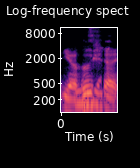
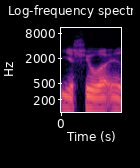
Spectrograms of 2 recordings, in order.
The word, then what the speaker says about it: Yahusha: the same as you yahusha is the way it's really pronounced but Yeshua is acceptable yeah yeah okay Elijah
